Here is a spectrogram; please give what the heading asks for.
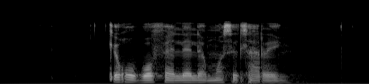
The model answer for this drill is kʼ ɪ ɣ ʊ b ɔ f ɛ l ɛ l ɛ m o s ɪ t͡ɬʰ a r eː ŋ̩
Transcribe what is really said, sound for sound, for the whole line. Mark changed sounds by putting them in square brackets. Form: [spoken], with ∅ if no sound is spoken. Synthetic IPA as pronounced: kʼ ɪ ɣ ʊ b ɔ f ɛ l ɛ l ɛ m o s ɪ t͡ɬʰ a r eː ŋ̩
